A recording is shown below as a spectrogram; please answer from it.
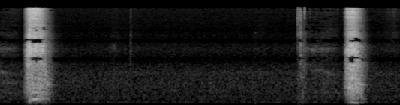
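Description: A man's two short, sharp bursts of breath about three seconds apart, the first heard as a laugh.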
